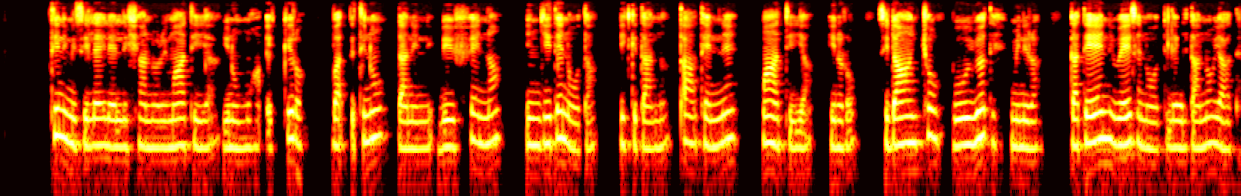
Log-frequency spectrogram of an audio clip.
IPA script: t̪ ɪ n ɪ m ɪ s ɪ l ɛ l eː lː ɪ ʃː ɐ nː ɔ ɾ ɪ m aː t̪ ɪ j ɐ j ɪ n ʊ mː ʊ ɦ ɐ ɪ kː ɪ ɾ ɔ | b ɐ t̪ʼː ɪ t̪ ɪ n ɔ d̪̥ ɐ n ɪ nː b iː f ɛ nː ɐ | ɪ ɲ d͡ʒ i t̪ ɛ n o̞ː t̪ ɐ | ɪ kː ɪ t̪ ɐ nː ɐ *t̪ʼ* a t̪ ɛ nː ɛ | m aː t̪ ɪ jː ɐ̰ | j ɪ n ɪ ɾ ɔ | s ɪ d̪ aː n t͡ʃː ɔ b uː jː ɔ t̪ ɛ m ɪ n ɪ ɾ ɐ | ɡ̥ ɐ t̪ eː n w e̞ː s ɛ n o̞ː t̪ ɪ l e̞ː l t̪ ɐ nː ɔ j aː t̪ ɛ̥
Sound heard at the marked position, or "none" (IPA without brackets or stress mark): t̪ʼ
